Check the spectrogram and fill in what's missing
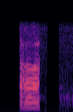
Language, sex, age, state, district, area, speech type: Hindi, male, 30-45, Bihar, Madhepura, rural, conversation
